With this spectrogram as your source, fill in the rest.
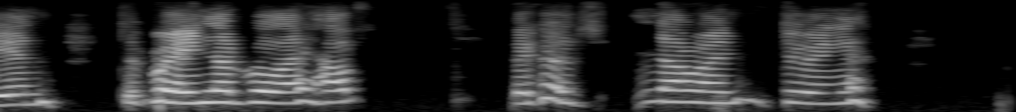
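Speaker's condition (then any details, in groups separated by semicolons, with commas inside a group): Cerebral palsy; complex form, present from birth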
